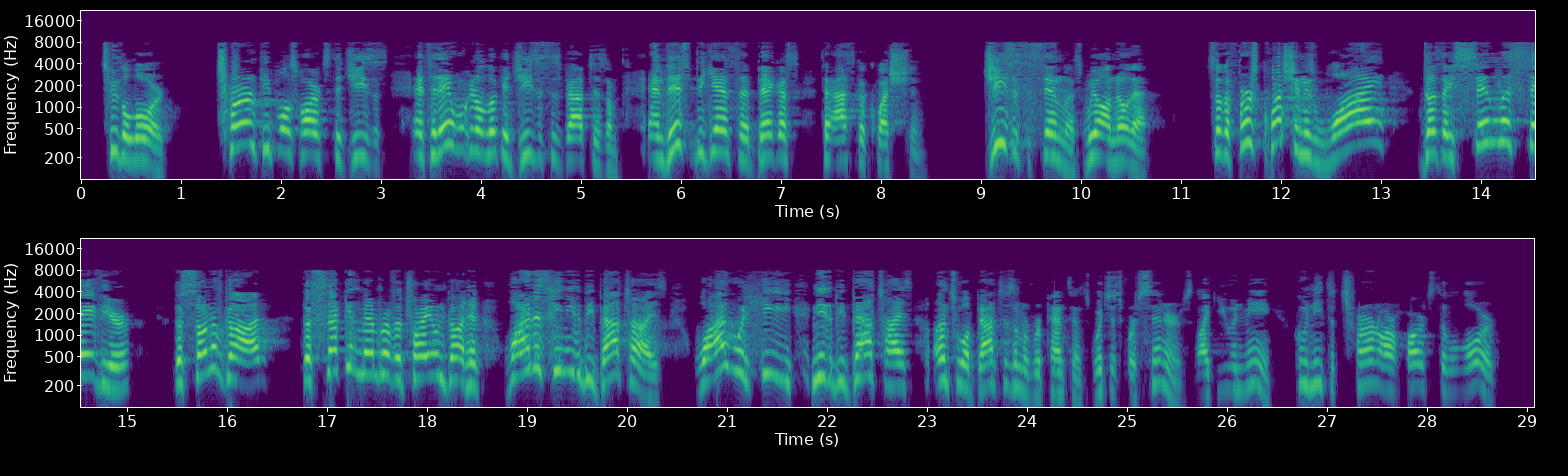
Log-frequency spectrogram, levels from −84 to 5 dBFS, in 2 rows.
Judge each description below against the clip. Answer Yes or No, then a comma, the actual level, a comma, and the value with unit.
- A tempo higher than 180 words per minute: Yes, average, 190 wpm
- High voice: Yes, high, 225 Hz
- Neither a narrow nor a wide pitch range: No, wide, 6.0 semitones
